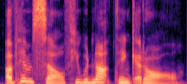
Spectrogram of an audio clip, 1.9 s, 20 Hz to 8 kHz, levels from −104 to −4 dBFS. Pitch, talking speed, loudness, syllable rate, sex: 210 Hz, 255 wpm, -19 LUFS, 5.2 syllables/s, female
